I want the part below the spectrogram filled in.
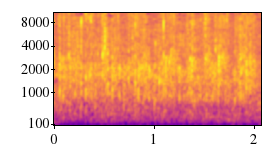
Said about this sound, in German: Also das, das Applaus bitte, danke.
